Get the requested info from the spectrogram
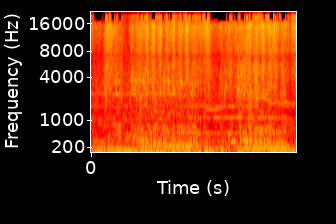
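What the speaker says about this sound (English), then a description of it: "Make sure you wash until water becomes clean." Running water splashes and trickles steadily with sloshing movement as rice grains are swished and rinsed in a bowl under a tap.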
